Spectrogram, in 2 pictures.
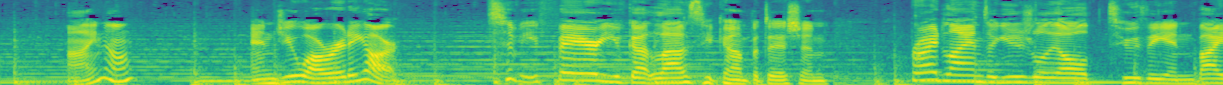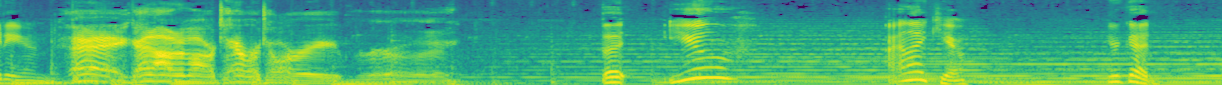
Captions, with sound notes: I know. And you already are. To be fair, you've got lousy competition. Pride lions are usually all toothy and biting and [in deep voice] 'hey, get out of our territory!' [growls] But, you... I like you. You're good.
